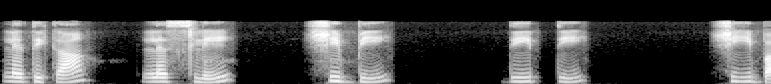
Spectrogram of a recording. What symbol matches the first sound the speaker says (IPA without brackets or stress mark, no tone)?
l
